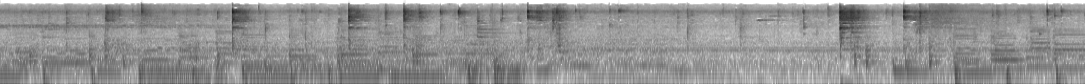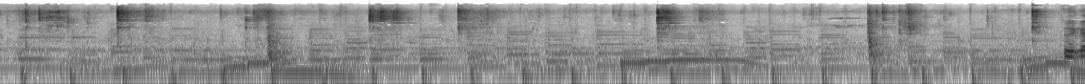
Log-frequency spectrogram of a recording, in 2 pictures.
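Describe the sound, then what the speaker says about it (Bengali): Dried fish frying lightly in a pan on a home stove, with steady sizzling broken by frequent clinks and scrapes of a utensil against the pan and dishes, close and continuous. "হালকা করে ভাজতে হবে।"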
